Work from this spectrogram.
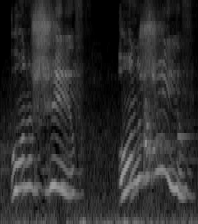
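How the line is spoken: Exclaiming. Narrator (Russian): воскликнул Палко

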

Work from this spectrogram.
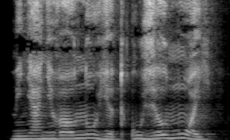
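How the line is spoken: Hissing hardened convict. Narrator (Russian): зашипела закоренелая преступница, у которой это был далеко не первый срок и не первый этап

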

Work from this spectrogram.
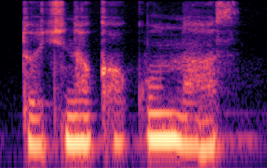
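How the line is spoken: Whisper. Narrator (Russian): прошептал кто-то

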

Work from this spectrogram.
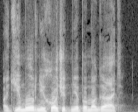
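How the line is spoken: Child shouting. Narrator (Russian): закричал Женя

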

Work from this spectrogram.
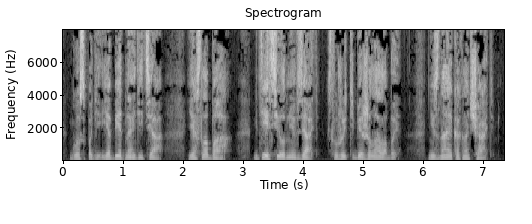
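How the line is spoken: Soft whisper. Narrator (Russian): Наташа тихонечко шептала

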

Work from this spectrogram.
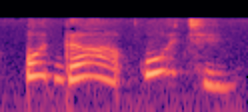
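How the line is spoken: Cheerful reply. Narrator (Russian): весело ответила Элси

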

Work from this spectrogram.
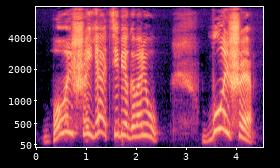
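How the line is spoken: Yelling. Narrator (Russian): другой вопил

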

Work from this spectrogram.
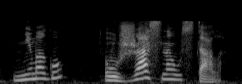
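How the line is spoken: Calm reply. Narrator (Russian): мама спокойно ответила

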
